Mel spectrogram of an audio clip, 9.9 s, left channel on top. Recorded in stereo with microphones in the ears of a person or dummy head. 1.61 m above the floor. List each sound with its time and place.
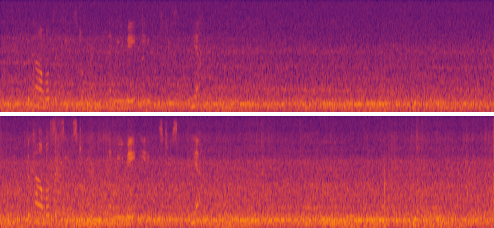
0.5 s a woman speaking: 35° right (ahead or behind)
